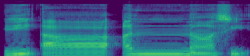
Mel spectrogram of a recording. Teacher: रा बारीक पड़ा जाएगा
